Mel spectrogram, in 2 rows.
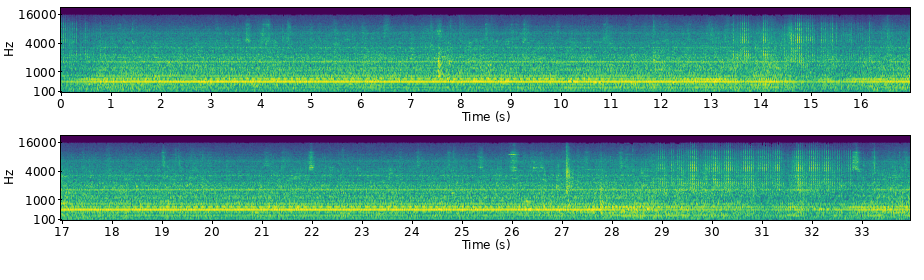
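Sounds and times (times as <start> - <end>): ship machinery drone: 0.0 - 3.8, 12.6 - 18.1, 28.2 - 33.9.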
